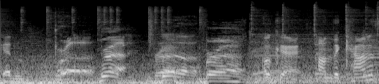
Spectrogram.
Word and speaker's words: Edinburgh: So, I'm pretty sure it's pronounced Edinburgh. I that's what I said in the vlog. So, I hope that's right. I think Edinburgh. I think it is Edinburgh. It's like Edbr.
